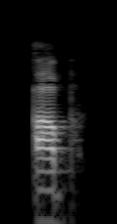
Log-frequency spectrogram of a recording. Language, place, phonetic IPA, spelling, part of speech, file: Azerbaijani, Baku, [ɑb], ab, noun, LL-Q9292 (aze)-ab.wav
- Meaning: water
